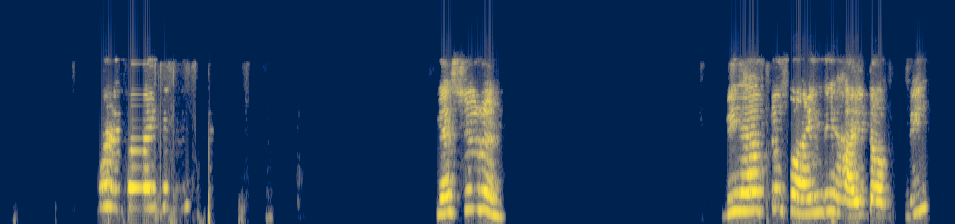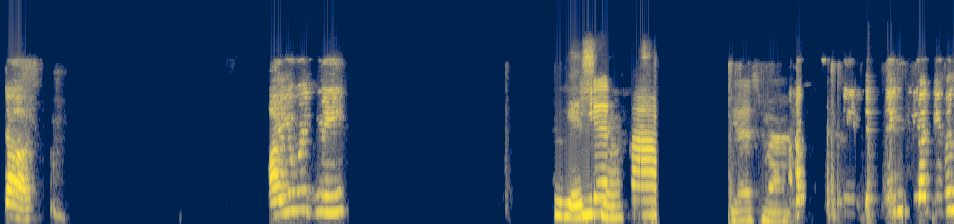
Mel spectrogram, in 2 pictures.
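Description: A woman explains calmly in short bursts, close by.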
